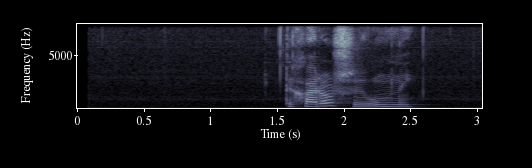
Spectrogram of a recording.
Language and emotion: Russian, neutral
